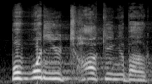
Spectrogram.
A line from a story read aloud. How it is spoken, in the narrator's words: cried the nobleman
